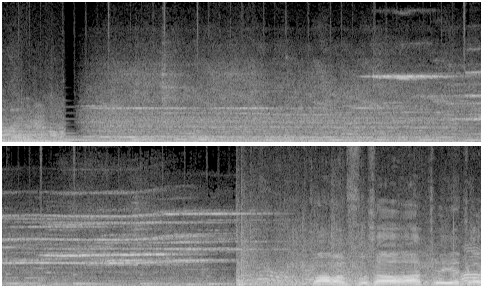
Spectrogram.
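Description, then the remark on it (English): A train rumbles steadily along the rails for several seconds, its wheels letting out thin, high squeals over the low roar, before a voice begins speaking near the end. “The train conductor, Liu Wei, has long regarded the train as his family.”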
